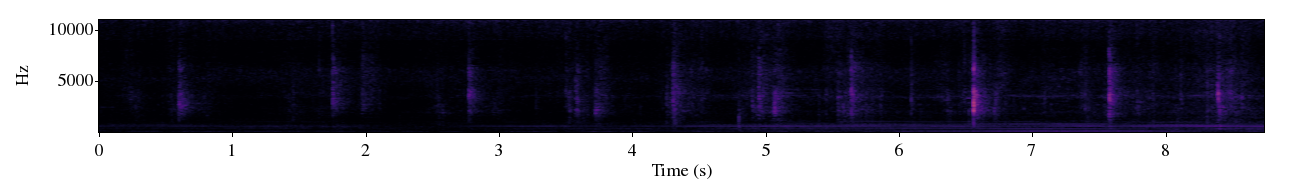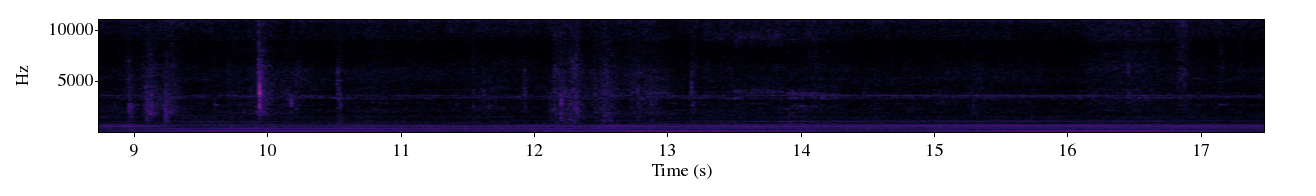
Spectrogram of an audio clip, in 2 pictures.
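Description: A low, steady hum that grows louder about halfway through, with a scatter of light clicks and ticks in the first part.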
